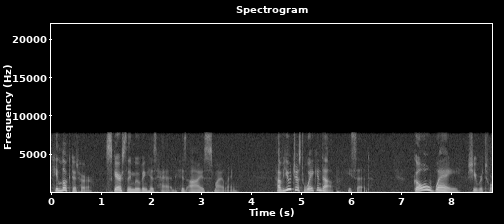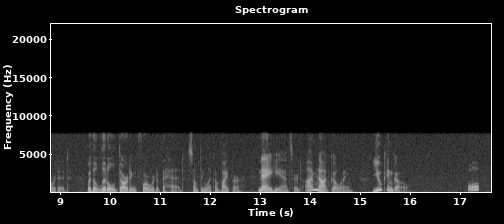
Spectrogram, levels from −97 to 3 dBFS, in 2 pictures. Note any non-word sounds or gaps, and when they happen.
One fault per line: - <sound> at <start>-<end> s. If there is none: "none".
- laugh at 17.2-17.4 s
